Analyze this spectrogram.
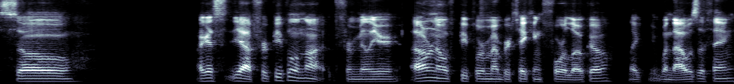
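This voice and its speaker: This man has a plain, everyday voice and a Canadian accent, speaking at a moderate pace against a quiet background. His pitch is fairly low and his intonation fairly even. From Ontario, Canada (Stouffville, north of Toronto). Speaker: podcast guest sharing recovery story. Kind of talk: casual interview.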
